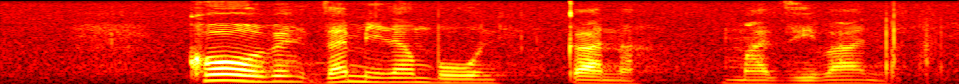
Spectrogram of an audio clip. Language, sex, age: Venda, male, 24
